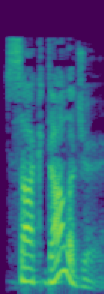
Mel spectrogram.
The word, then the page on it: sockdolager: British English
